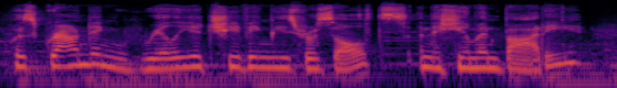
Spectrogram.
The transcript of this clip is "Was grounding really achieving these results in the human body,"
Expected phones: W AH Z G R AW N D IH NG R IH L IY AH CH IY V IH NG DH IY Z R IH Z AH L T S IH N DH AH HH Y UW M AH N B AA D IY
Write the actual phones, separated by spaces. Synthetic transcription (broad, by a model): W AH Z G R AW N D IH NG R IH L IY AH CH IY V IH NG DH IY Z R IH Z AH L T S IH N DH AH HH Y UW M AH N B AA D IY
